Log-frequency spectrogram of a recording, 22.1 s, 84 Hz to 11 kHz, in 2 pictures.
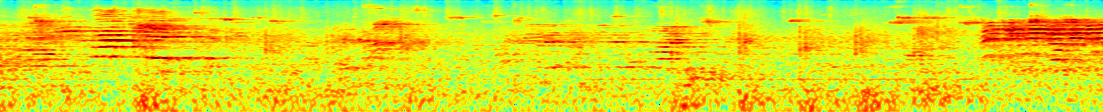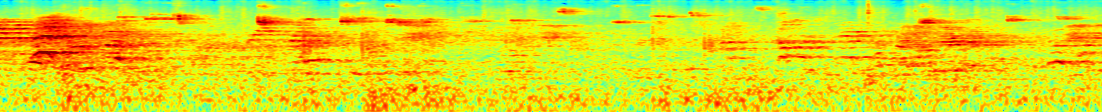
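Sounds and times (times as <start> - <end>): crowd voices and shouts: 0.0 - 22.0.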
